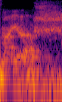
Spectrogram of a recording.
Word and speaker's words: Maya: My name is one of the least phonetical that I have ever encountered, so it's pronounced Maya.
